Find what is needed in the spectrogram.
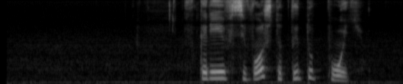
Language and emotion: Russian, neutral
